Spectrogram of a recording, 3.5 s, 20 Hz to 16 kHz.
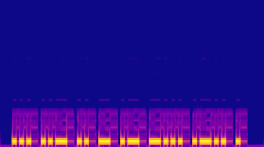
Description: Morse code, heard as a keyed tone, about 25 wpm, 750 Hz. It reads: SUITABLE
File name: cwa / W1AW-Level3 / 25WPM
